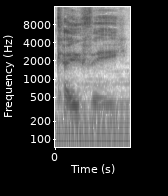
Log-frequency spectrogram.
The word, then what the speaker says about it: Ko-fi: We've also got a coffee now. Ko-fi, how do you pronounce it? Coffee? People pronounce it Ko-fi. Yeah, but it's supposed to be about buying you a coffee, isn't it?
